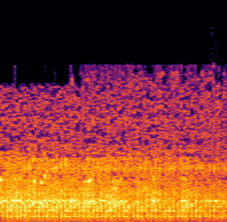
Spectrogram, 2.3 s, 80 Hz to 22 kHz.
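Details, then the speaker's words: BMW E46 with M47 136 hp diesel at idle: thin constant whistle above the clatter near the turbo and high-pressure fuel pump, like a pulley though none is there; it can strengthen or fade, and disappears with a little throttle; belt checked fine, source unconfirmed. "Передаст ли, но вот что-то вот подсвистывает, вот где турбина. Турбина может так свистеть?"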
